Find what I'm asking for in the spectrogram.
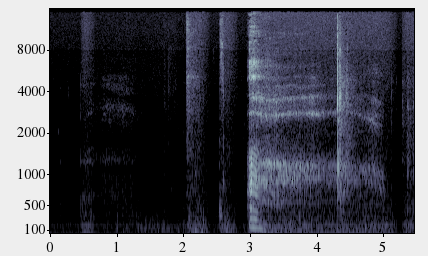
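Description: A few short slurping sips of a beverage, followed by a longer breathy exhale of satisfaction that trails off near the end.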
